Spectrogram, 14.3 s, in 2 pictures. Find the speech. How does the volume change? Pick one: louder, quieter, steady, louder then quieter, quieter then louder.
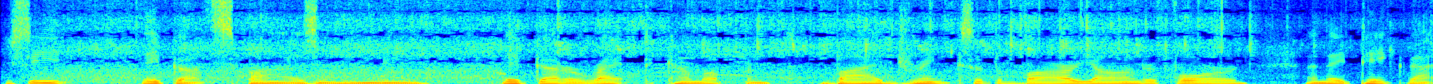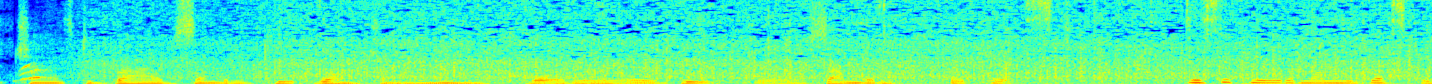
steady.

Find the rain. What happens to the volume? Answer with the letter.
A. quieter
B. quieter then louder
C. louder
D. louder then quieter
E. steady
C.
